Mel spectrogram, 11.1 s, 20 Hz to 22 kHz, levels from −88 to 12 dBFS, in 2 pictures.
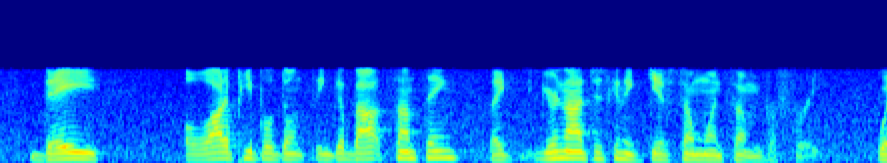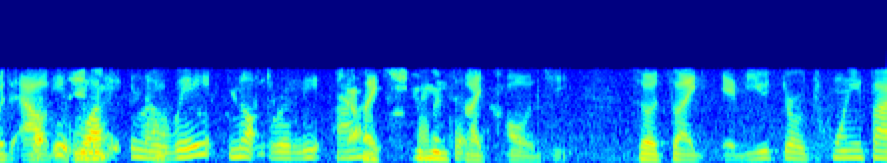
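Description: From 5.97 to 6.15 s the speech dips by about 10 dB, the first sign of speech suppressed in double talk. The likely cause is the echo canceller mistaking overlapping talk for loudspeaker echo and attenuating everything. The same pumping returns more heavily from 6.32 to 7.43 s, with drops of about 25 dB, then from 7.6 to 8.16 s at about 20 dB and from 8.41 to 8.74 s at about 10 dB.

Interleaved with this is an echo leak: a copy of the speech arriving 214 ms late, heard from 6.21 to 6.6 s at about 10 dB below the direct signal, then as brief scraps at 7.17 to 7.22 s and 8.02 to 8.06 s, each about 20 dB down. The constant delay points to residual loudspeaker pickup passing through an echo canceller that did not fully converge. The echo sits within the same telephone band as the direct speech, with nothing above 3.8 kHz.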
